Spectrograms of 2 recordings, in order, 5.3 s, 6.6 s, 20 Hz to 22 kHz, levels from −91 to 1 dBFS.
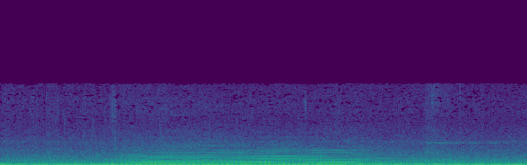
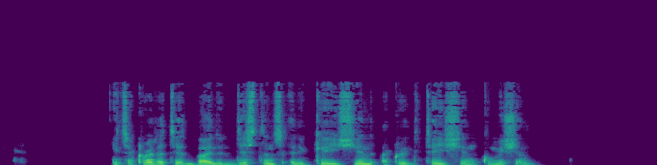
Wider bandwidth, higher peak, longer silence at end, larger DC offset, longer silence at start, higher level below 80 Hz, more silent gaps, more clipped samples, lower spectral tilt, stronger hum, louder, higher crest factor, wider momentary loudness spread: about the same, 11 kHz vs 11.5 kHz; second, -18 dBFS vs -10 dBFS; second, 0 s vs 1.25 s; neither; second, 0 s vs 1.15 s; first, -40 dBFS vs -56 dBFS; neither; neither; first, -8.5 dB/octave vs -5 dB/octave; neither; second, -33 LUFS vs -29 LUFS; second, 12 dB vs 20 dB; second, 4 LU vs 8 LU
